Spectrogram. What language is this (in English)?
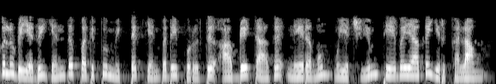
Tamil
